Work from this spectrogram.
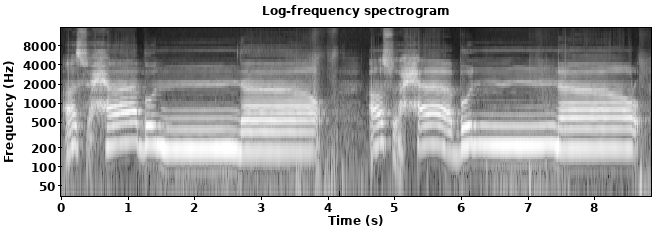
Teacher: سواد کو پر پڑھیں گے کیونکہ سواد حروف مستعلیہ میں سے ہے. یاد رکھیں 7 ایسے حروف ہیں جو ہمیشہ ہی پر پڑھے جاتے ہیں جن میں سواد بھی شامل ہے.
